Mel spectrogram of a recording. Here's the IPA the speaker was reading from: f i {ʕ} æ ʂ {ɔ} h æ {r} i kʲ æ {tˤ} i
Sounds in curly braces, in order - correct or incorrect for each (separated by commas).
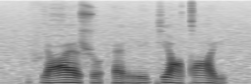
correct, incorrect, correct, correct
